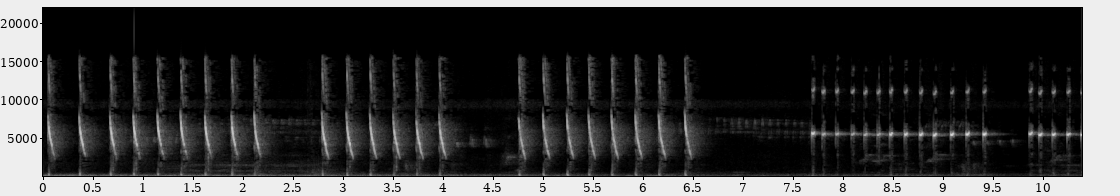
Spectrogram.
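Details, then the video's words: Sunbird song for luring birds and waking up reluctant singers: long series of rapid, falling high chip notes, about five a second, then a thin, fast ticking trill of even high notes. "SUARA BURUNG KOLIBRI GACOR‼️ [bisa buat pikat & yg males bunyi"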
